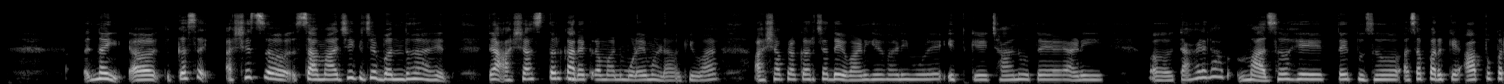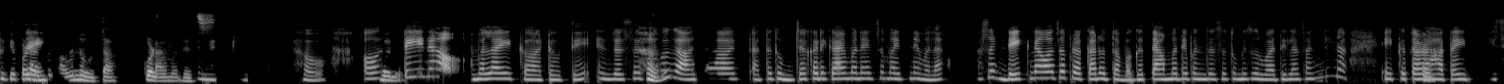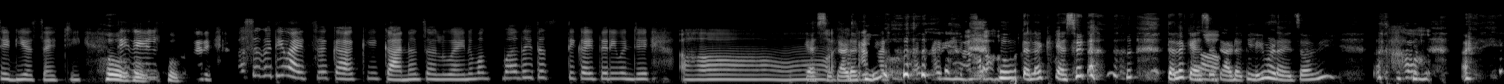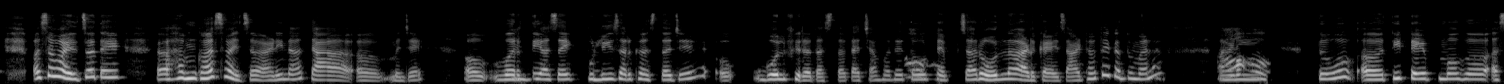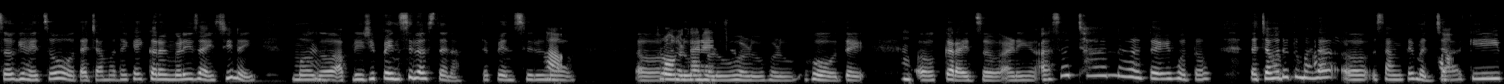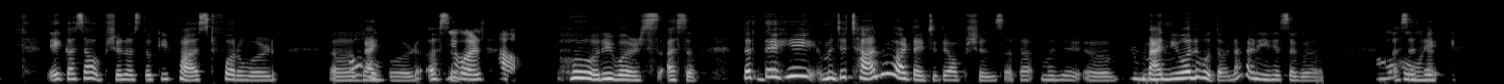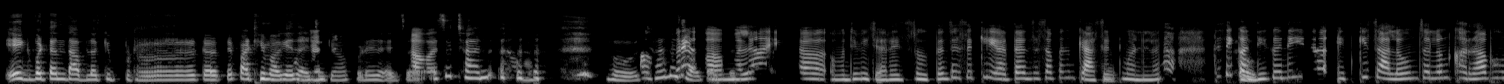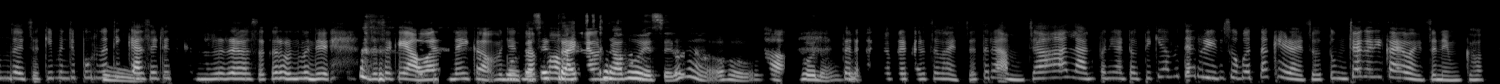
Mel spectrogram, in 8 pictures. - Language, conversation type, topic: Marathi, podcast, जुन्या कॅसेट्स किंवा सीडींबद्दल तुला काय काय आठवतं?
- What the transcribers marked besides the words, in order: static; distorted speech; unintelligible speech; tapping; humming a tune; laugh; laughing while speaking: "हो त्याला कॅसेट त्याला कॅसेट … अ, हमखास व्हायचं"; chuckle; laugh; other noise; in English: "फास्ट फॉरवर्ड"; in English: "रिव्हर्स"; in English: "बॅकवर्ड"; in English: "रिव्हर्स"; in English: "मॅन्युअल"; unintelligible speech; laugh; laugh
